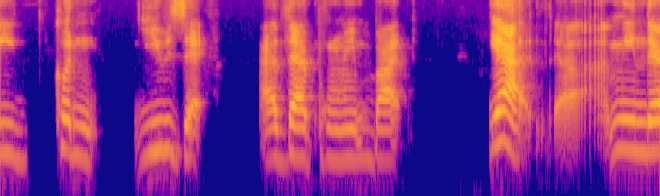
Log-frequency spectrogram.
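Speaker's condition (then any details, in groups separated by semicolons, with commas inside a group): Friedreich's ataxia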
